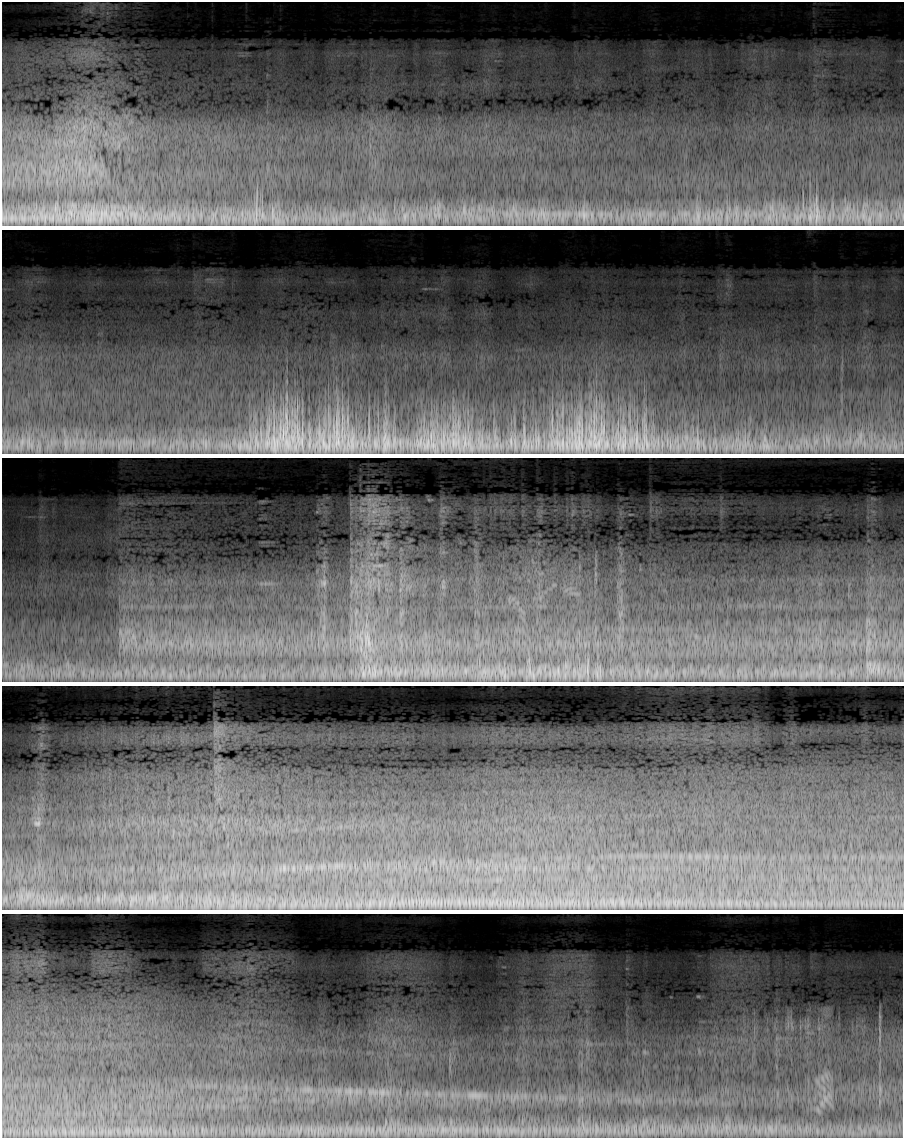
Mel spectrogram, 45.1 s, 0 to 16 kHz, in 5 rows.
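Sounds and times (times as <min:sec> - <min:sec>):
diesel locomotive engine rumble: 0:00.0 - 0:45.0
faint wheel squeal: 0:38.1 - 0:44.3.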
